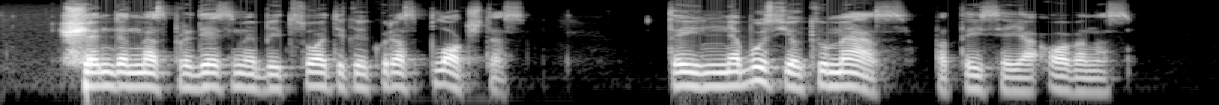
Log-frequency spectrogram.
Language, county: Lithuanian, Klaipėda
